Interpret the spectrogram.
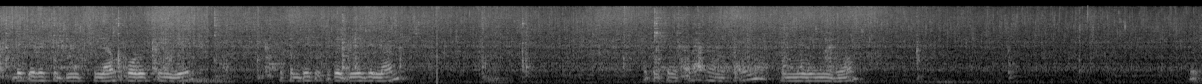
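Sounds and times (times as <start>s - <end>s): spatula scraping a pan: 0.0s - 7.4s
prawns sizzling in oil: 0.0s - 12.0s.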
